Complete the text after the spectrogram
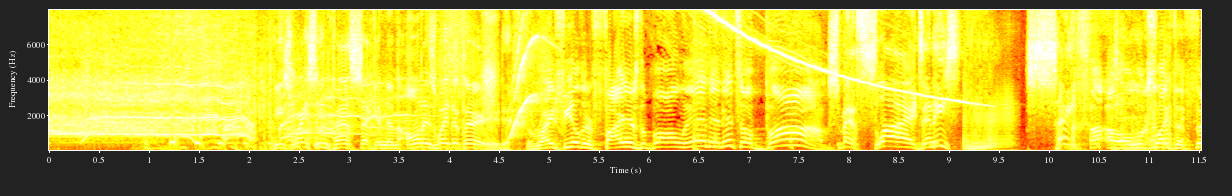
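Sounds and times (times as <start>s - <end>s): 
virtual stadium crowd cheering wildly: 0.0s - 3.8s
speech: 2.0s - 11.5s.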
